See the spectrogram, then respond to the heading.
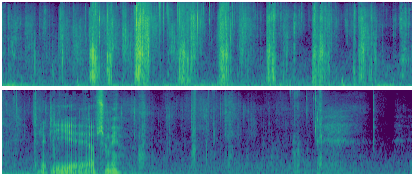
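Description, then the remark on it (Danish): Steady footsteps crunch along a forest path among tall pine trees at a walking pace while people talk over them; a brief louder rustling scuff stands out midway. “En cykellygte, hun ind, har fundet her i skoven en mørk aften, som pludselig lå der og skinnede midt på den her sti, vi nu går på.”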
